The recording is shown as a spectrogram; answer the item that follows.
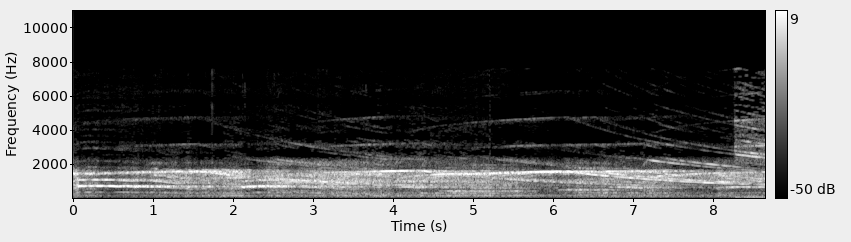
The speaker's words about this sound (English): This is where we started hearing things, and what I did was I went into the audio and I tried to minimize the frequency and the sounds of the sirens.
